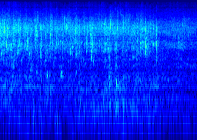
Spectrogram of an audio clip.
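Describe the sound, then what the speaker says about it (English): Produce being rinsed under a running kitchen tap, a steady close rush of water splashing against the items and sink for the whole stretch, with no talking. "I'm just washing these because they have not been washed. Give them a good rinse."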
